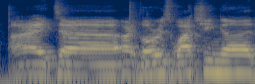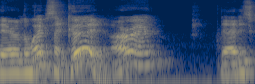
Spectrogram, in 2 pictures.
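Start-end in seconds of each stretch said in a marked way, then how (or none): 3.2-4.1 excited. Real, not acted. Host reacting excitedly to viewer.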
